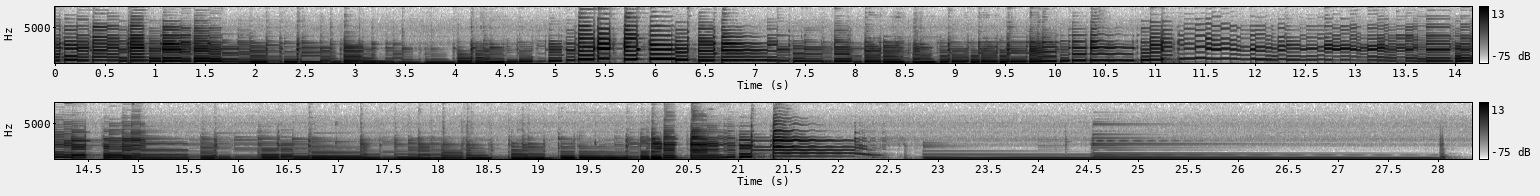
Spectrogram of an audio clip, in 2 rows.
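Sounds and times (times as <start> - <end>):
improvised lead melody: 0.0 - 28.1.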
